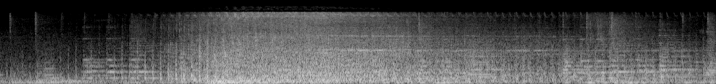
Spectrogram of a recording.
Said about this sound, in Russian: Однажды вертолет «Гарольд» спасал альпинистов неподалеку от замка Каллан.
